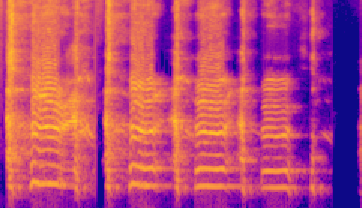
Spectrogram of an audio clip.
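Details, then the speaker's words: Several harsh voiced cough bursts separated by pauses, demonstrated as the typical cough of COPD (chronic bronchitis or emphysema), where small airways collapse. "इसमें जो small Airways होते है ना वो कोलप हो जाते हैं इसके जो टिपिकल साउंड होते हैं बीच में पज जैसे होते हैं"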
